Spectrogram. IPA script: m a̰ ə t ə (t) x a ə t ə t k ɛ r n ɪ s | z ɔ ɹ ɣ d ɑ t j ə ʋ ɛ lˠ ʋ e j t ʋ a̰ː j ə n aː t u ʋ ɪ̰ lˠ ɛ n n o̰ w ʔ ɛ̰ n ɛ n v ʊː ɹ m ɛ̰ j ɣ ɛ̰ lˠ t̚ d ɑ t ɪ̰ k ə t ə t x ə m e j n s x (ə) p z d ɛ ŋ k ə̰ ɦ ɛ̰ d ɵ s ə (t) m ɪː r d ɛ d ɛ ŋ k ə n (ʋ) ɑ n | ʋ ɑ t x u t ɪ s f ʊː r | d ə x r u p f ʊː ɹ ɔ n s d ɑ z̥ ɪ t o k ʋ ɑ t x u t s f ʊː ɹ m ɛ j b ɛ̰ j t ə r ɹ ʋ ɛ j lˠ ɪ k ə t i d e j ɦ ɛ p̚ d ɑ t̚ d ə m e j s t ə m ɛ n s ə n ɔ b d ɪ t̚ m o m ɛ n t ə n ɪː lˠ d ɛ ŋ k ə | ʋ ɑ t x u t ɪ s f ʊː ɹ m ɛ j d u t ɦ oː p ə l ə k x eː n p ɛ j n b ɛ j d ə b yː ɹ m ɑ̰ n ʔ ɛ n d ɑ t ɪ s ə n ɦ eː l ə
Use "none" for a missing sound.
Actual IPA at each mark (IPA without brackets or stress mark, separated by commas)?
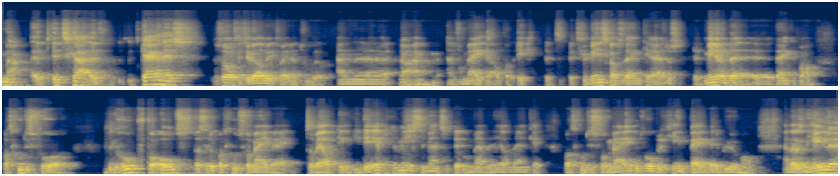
t, ɑ, t, v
